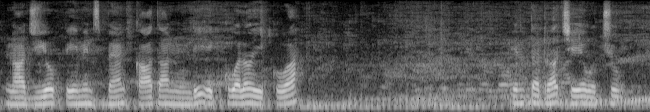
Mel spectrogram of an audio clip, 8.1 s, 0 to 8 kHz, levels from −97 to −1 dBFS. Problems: none marked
